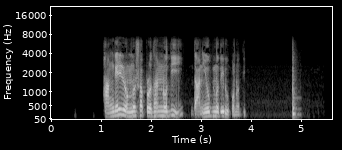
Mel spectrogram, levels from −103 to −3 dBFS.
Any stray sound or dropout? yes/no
yes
